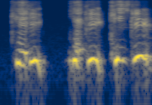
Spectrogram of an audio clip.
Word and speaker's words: Keap: And it's spelled KEAP because you can keep everything all in one place. So that's how you can remember keep.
